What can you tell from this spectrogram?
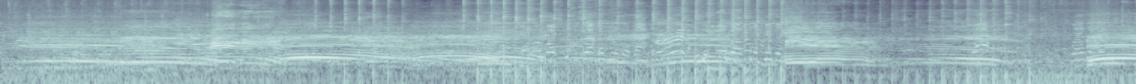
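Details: Sahiwal bull calves being bought by a farmer from Noakhali, Bangladesh: several overlapping rising-and-falling moos follow one another in a crowded, noisy setting, with engine noise and shouting people throughout.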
